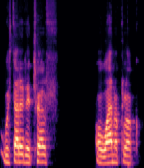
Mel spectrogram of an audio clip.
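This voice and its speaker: His pitch barely moves as this South African minister, in his 50s, reminisces at a leisurely, rambling pace during a relaxed interview. The voice sits a little high for a man, and fillers and restarted sentences come often.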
